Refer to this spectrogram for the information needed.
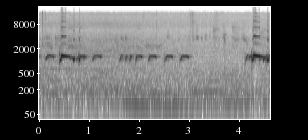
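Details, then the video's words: Local zebra dove with a big, crystal-clear voice, calling to a male to get it singing: a loud opening coo burst, then a string of softer evenly spaced coo notes, and another loud burst at the end. "PERKUTUT lokal Gacor Suara BESAR Kristal Memanggil JANTAN ngajak BUNYI"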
